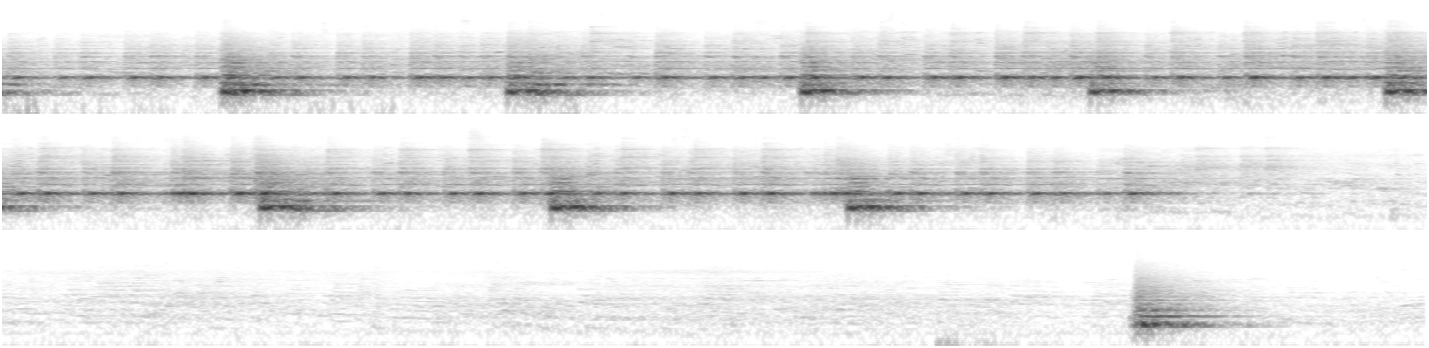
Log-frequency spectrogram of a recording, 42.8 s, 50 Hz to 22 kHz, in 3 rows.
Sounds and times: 0.0s Taiko drumming 26.0s
39.9s Taiko drumming 40.8s

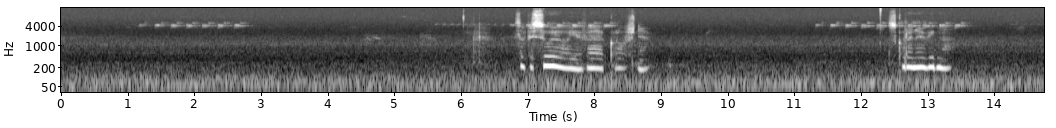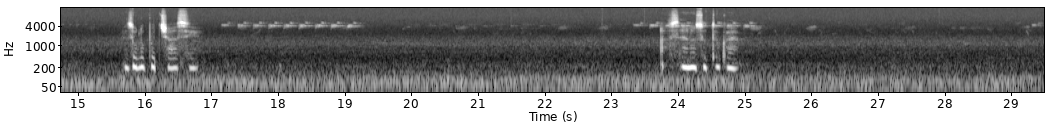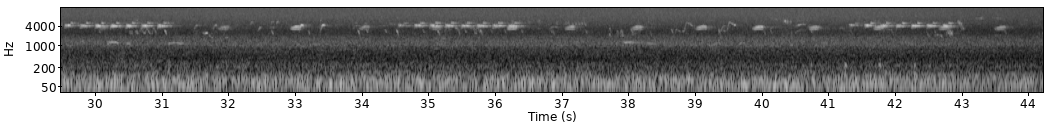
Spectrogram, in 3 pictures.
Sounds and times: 6.8s spoken words 8.9s
12.4s spoken words 13.4s
15.7s spoken words 16.8s
23.8s spoken words 25.0s

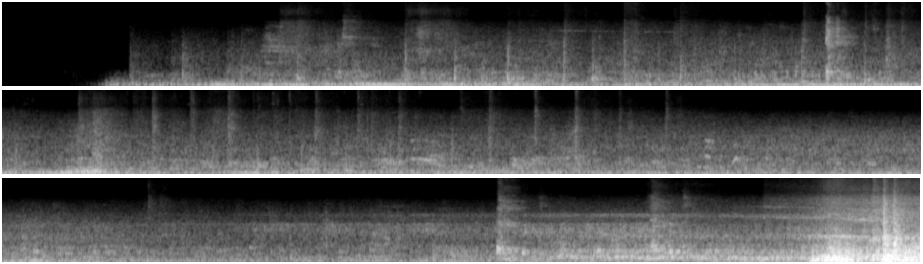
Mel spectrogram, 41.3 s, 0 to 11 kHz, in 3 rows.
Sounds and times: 3.4s train arrives 28.6s
4.0s voices 25.3s
4.2s steps at the stairways to the platform 24.6s
35.0s train arrives 41.3s
35.0s voices 41.3s

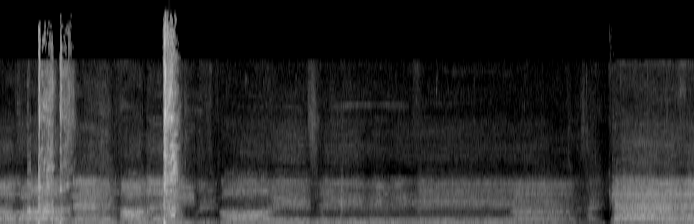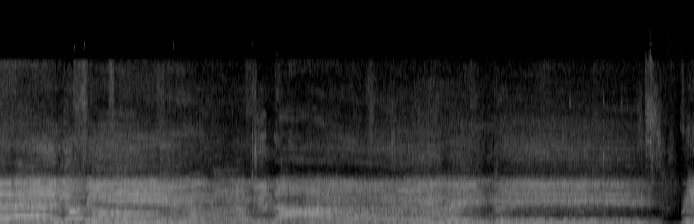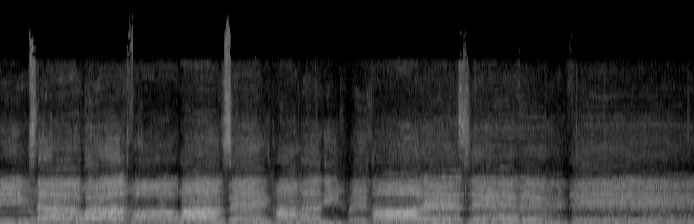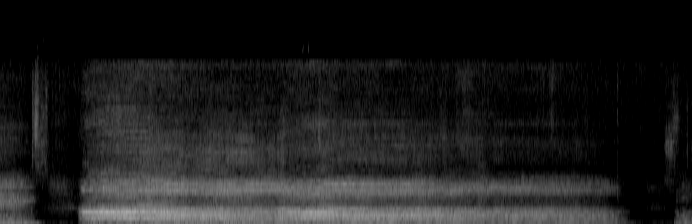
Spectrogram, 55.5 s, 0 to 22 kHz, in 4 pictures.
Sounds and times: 0.0s choir 55.4s

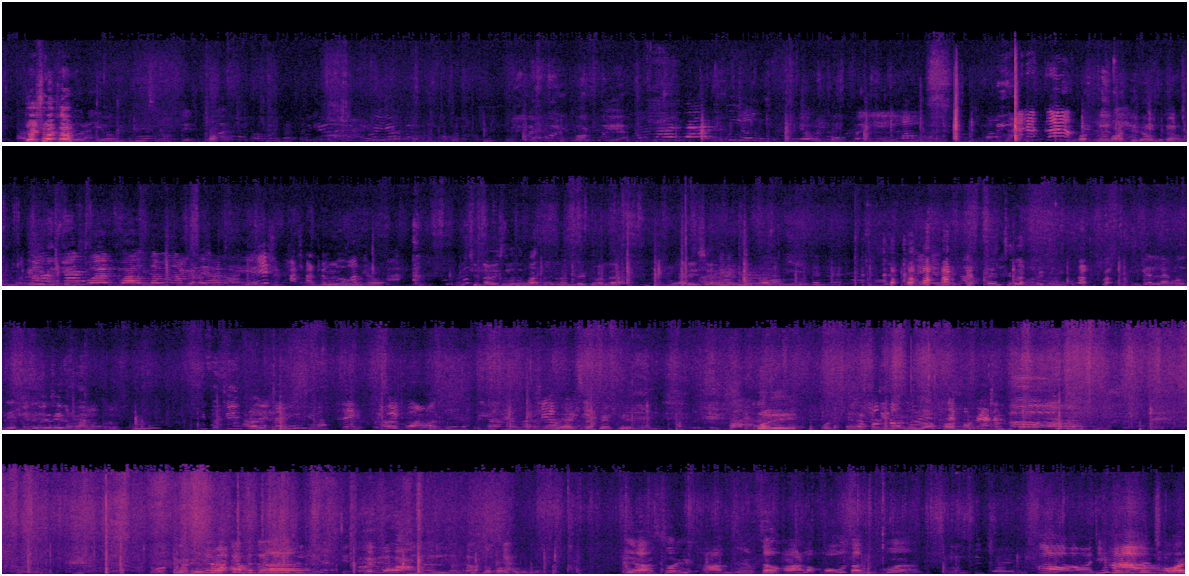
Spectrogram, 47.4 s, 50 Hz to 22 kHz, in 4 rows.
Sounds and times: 0.0s people 47.3s

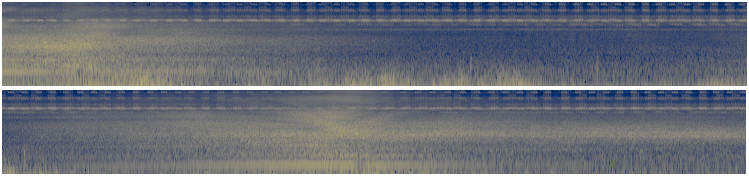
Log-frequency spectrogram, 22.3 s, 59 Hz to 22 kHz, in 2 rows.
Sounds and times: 0.0s Traffic sound 5.6s
0.0s Insects sound 22.3s
11.2s Traffic sound 22.3s

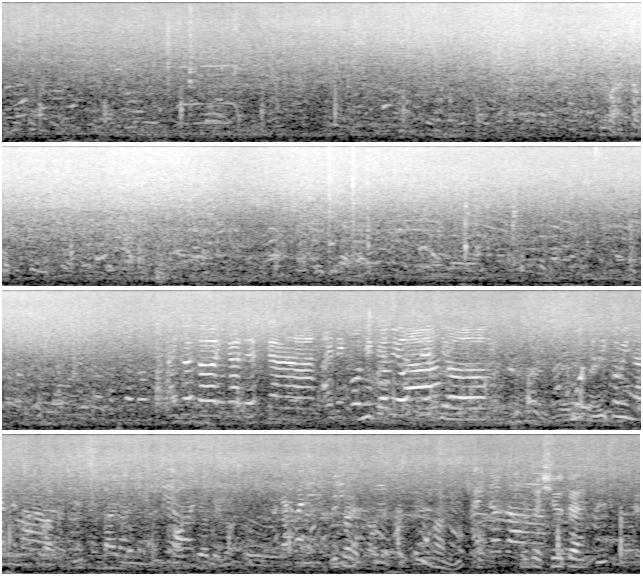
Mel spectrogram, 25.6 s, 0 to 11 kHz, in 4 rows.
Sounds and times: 0.0s cooks making all kind of dishes, frying, steaming, boiling 25.5s
0.0s people talking 25.5s

